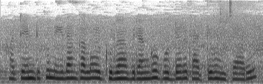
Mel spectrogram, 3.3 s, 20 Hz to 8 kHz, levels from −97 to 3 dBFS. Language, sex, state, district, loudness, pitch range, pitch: Telugu, female, Telangana, Mahabubabad, -15 LUFS, 220-235 Hz, 225 Hz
